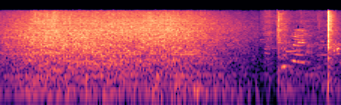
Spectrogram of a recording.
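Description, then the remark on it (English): Steady sloshing of water as villagers wash soybeans by sloshing them around in huge tubs full of water, a continuous splashing wash that fades after a few seconds, followed by a couple of sharp knocks. “The villagers that are working here, stripped to the waist and sweating as they slosh the beans around in these huge tubs full of water next to these massive oil barrels with wood fires smoking underneath them.”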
